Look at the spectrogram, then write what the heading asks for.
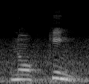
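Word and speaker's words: knocking: के एन ओ सी के नॉक, आई एन जी इंग नॉकिंग। यहाँ पे नॉकिंग में जो के है वो साइलेंट है, इसकी साउंड नहीं आती।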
